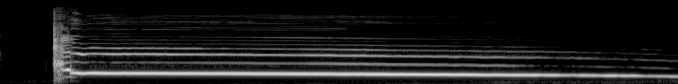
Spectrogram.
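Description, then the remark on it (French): A single long wolf howl rings out loud in a forest at night after a sudden start, holding a steady, slowly sinking tone for several seconds with nothing else around it. “je n'ai pas peur du loup”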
